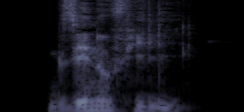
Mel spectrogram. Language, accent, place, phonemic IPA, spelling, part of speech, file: French, France, Lyon, /ɡze.nɔ.fi.li/, xénophilie, noun, LL-Q150 (fra)-xénophilie.wav
- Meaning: xenophilia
